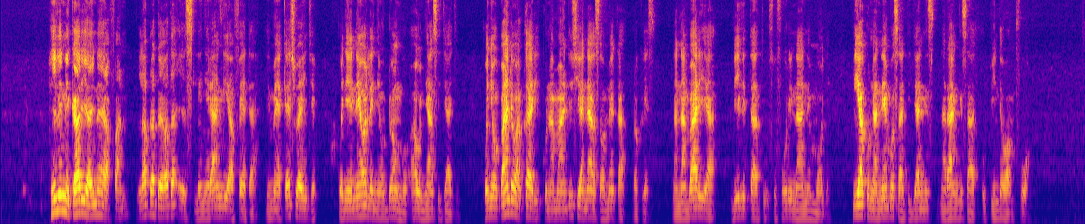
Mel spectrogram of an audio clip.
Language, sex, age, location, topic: Swahili, male, 50+, Nairobi, finance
